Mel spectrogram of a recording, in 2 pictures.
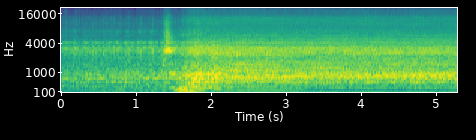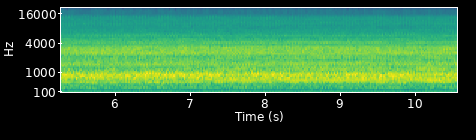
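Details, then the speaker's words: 2010 Honda Accord 3.5 V6, after spark plug and coil pack replacement fixing a misfire with flashing check engine light; revved high, it climbs and holds with a smooth steady tone, no stumbles or pops; P0171/P0174 lean codes await a new intake boot. "I guess it sounds good. Whatever, it sounds pretty normal. Let's give it some gas and rev it up high."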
